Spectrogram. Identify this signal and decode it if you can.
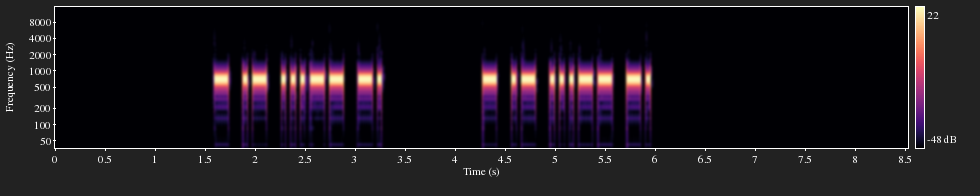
Morse code, heard as a keyed tone, about 25 wpm, 700 Hz. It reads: TA3N TA3N
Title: DXCC-100 Call Signs - 4 Characters - Repeated 2x - 25wpm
